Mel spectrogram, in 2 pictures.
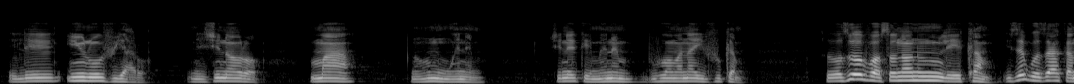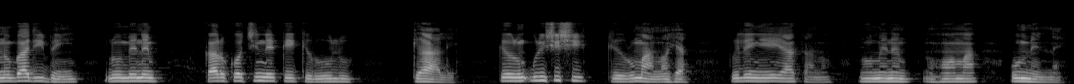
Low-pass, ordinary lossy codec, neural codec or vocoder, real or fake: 7.2 kHz; none; none; real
